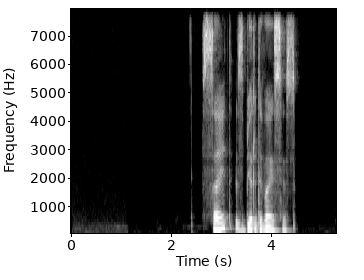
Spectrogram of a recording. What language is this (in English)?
Russian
